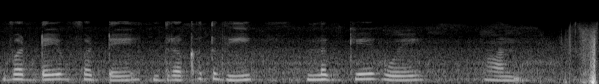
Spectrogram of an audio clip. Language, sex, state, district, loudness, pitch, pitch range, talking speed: Punjabi, female, Punjab, Kapurthala, -25 LUFS, 215 Hz, 200-230 Hz, 70 wpm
